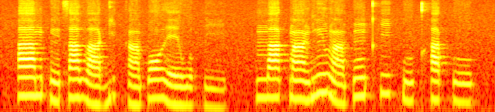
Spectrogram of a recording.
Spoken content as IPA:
aː˦mkĩ˨sa˦vaː˨ ɡi˦kã˨pɔ˦ ɣeː˨wʊ˨k͡pi˨ | ma˦k͡pã˦ ɡĩ˦vã˨pũ˦ kʰi˦k͡pu˨˦ kʰa˦ ku˦

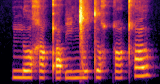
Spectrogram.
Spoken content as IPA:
no χæqʼuʔiŋ͡ǀu tuχqɒqʰo

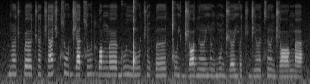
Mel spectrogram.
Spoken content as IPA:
ɡə̃ːʃk͡pœːt͡ʃœ̃ t͡ʃãʃt͡sud͡ʒa t͡sudɡ͡bɒŋ͡mœː ɡu ŋ͡ǃut͡ʃə̃ k͡pəːǀuj d͡ʒɒd ə̃ːjə̃ɡ͡bũ d͡ʒœ jət͡ʃd͡ʒə̃ːt͡sə̃ː d͡ʒɒːŋ͡ma

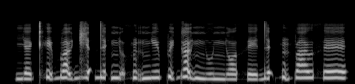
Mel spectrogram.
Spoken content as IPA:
jɛ˨kʰḛ˦˨ ba̰˦˨ʊ̯d͡ʑä˦ʔ dɛ˦ʔɲɔ̰˦˨θũ˦˨ɲe˦ pḛ˦˨ɡa̰˦˨ʊ̯ ɲu˨ɲɔ˨θe˨dɛ˦ʔ pũ˦˨pa˦ʊ̯θɛ˦

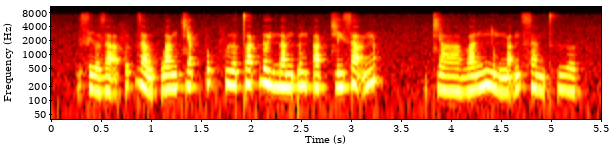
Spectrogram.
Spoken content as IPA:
si˧˩ə̯za̰ː˧˨fə˦˥t̚ za˧˩whwa˧ŋt͡ɕa˦˥k̚fə˦˥p̚ fɨ˧ə̯ t̪a˦˥k̚lə˧jna˧ŋ ɗə˧mʔa˨˩k̚t͡ɕə˨˦jsa̰˧˥ŋ | t͡ɕa̤ː˨˩va˨˦n ɲə˧˩mŋa̰˧˥ŋ sa̤˨˩ŋt̪ʰɨ̤˨˩ə̯

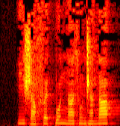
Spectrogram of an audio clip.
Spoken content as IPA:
i˧ʃa˨fɛ˧k͡po˦ nã˧sũ˧d͡ʒã˧na˦

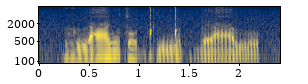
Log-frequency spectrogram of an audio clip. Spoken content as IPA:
ɦɯɪ̯ ʕiwtoǃʼi ŋ͡ǃɯkbɛ ʕɯʊ̯

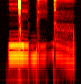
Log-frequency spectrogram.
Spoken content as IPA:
ŋ͡ǀibi̤ɡɑ̤

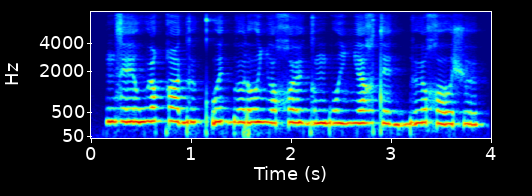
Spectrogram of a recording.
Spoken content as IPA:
nzewʉqɛɡʉ kʷʼeɡ͡bɵ ɾɤʎɵ χøy̯ɡɵmboi̯ ʎɛʁteɡ ɡ͡bʉ χɤʃʉ

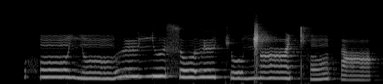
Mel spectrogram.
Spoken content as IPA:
xõː˧ɲõː˨ ɣø˦ɲɯ˦ so˦lø˦cu˨ ŋ͡ǁɑ̃ː˦cʰõ˨˦θɑ˨

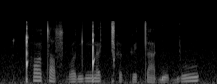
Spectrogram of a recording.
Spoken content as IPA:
ǃʰɔ˦˥tɔ˩sˤ ɡu˧˩˧dŋ͡ǃə˧˥˧ǀʰə˩kʏ˩ ta˩ɠu˩ ɡu˦˥

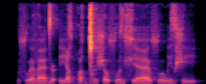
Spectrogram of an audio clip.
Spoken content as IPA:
sʷæːvæːdə˞ʔiːz qʷidɡ͡ǀə˞ʃʌ sʷəːzxʲæː sʷəːwizʃi

